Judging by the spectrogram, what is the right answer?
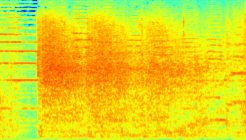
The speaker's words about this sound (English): runs up toward the house, shoots at the door from inside the house.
